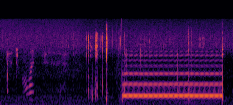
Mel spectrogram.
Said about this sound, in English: And the third example is Montpelier, which has had both its low tone, including the busy reorder tone and dial tone, updated to a Lorraine tone, and also the ring.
